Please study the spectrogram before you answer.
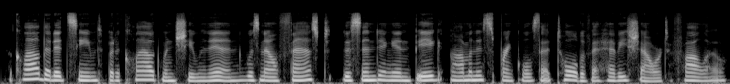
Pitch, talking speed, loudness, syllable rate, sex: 185 Hz, 230 wpm, -17 LUFS, 5.3 syllables/s, female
